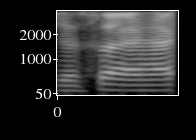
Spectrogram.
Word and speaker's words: Josiah: Josiah Hacker.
